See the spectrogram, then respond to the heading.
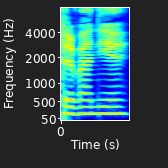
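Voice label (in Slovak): "trvanie", Slovak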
